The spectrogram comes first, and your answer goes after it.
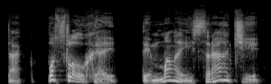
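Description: A man's voice: fairly low pitch, sing-song, fairly bright tone, husky, no echo, clean studio sound, full character voice. A man reading the part of a commanding young man standing up for his friend. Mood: menacing. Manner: stern, commanding. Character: young man, protective and threatening.

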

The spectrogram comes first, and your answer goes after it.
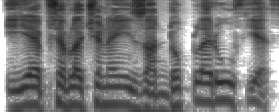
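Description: A man's voice: fairly high pitch, mellow, no echo, clean studio sound. A man reading the part of a gray-haired old man, pleased with his own guess. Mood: triumphant. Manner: pleased with himself.

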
